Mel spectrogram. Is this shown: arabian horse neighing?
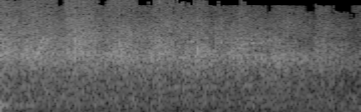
no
